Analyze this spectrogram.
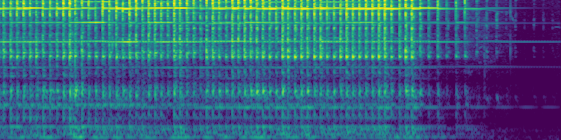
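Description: Electric bell fitted inside an antique reliquary trophy, its electromagnet coils driving the striker against the bell dome in a fast, continuous ring. It stops about three seconds in and the ring dies away.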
